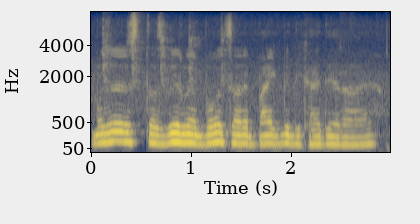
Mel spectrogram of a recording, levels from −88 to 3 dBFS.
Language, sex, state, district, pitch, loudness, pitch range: Hindi, male, Arunachal Pradesh, Lower Dibang Valley, 130 Hz, -14 LUFS, 120-140 Hz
